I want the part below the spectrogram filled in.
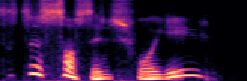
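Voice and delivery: slow, weak attempt at an English accent. Answering a request to say the line in an English accent. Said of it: "Can you do an English accent?".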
